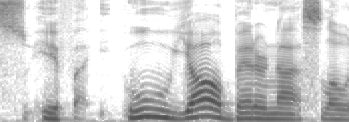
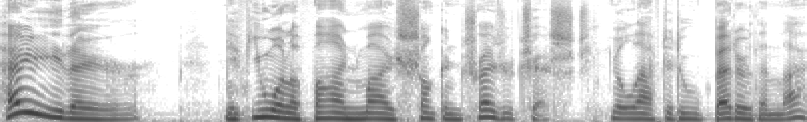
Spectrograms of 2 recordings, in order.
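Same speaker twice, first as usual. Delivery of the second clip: loud, clumsy, poorly done cartoon fish voice; 5 dB louder than usual. Doing an impression of the fish from Digital Circus: bad Digital Circus fish impression. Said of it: "I'm not good at doing an impression for that, uh, fish from Digital Circus".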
